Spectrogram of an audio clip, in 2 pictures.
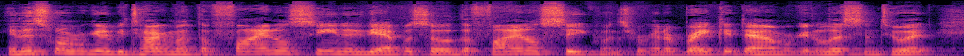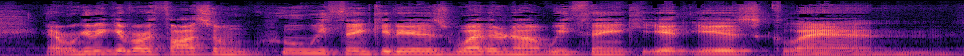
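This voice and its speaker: A man's voice: a little high, animated, fast, fairly bright tone. A man hosting a casual fan commentary video, talking in a rambling way that circles back over his points. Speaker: video host.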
